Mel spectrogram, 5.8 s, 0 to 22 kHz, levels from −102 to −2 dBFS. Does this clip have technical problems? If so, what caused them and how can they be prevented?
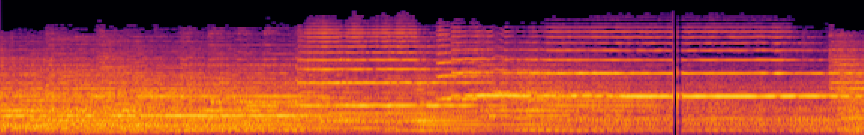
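Yes. Between 4.48 and 4.55 s there is damaged data in a compressed stream: for about 70 ms the decoder reads corrupted frames, produces a brief glitch, and recovers once it finds the next valid frame header. On a spectrogram this appears as a narrow vertical band of smeared energy breaking the surrounding pattern. The waveform shows an abrupt discontinuity. Checksummed storage and error-checked, retransmitting delivery would prevent the corruption from reaching the decoder.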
